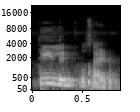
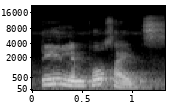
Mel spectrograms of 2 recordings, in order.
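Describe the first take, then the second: First: Said in the usual way. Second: टी lymphocytes drawn out very slowly, word by word; slow drilled term. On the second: Shown as a demonstration. Teacher drilling the class on a key term, very slow. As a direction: spell the term out slowly for students to memorise. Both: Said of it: "याद रखेंगे हम।".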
